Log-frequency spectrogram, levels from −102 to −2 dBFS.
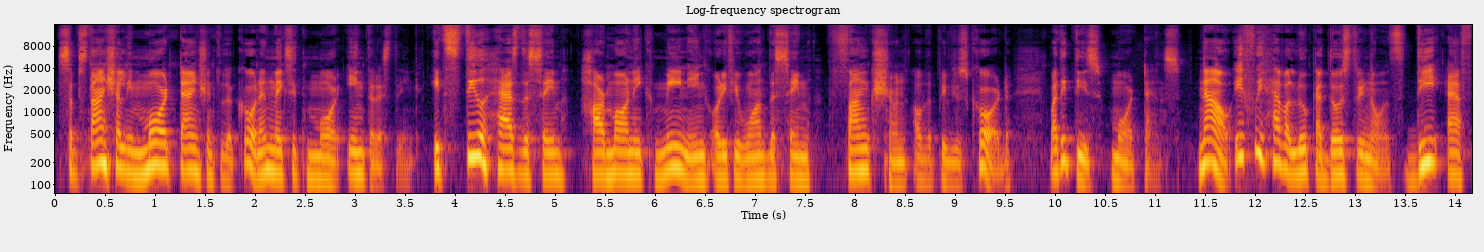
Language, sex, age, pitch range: Chinese, male, 40-59, 120-180 Hz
